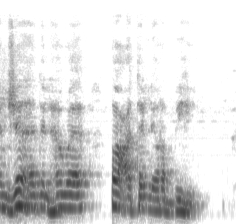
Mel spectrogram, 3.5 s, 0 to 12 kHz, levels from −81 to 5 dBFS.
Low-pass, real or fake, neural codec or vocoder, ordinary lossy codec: 9.9 kHz; real; none; AAC, 64 kbps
